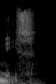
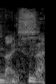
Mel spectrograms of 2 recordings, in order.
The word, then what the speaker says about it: niece: You pronounce it niece. Yes. Not nice.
